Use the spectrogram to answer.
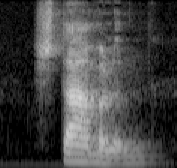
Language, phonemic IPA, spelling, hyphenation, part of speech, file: Dutch, /ˈstaː.mə.lə(n)/, stamelen, sta‧me‧len, verb, Nl-stamelen.ogg
- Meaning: to stammer, stutter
